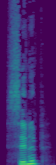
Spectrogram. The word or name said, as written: sennep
